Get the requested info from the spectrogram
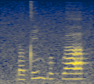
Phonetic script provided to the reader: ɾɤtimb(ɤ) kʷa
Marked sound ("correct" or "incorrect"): incorrect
